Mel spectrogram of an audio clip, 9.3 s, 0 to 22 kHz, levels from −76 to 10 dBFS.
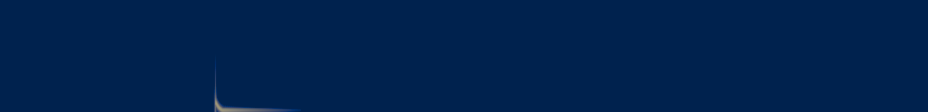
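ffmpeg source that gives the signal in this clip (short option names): -f lavfi -i "aevalsrc='0.119*pow(10,-3*t/0.96)*sin(2*PI*(390*0.07/log(76/390)*(exp(log(76/390)*min(t,0.07)/0.07)-1)+76*max(t-0.07,0)))':d=0.86:s=44100"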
